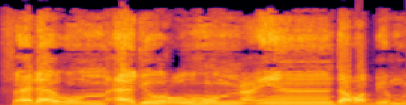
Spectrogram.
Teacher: في عندنا ميم مع عين، الميم مع العين، هذا أيضا جاء العين أحد حروف الإظهار الشفوي، فتظهر الميم عند العين، فلا نضغط على الميم، فنقرأها هكذا: فلهم أجرهم عند ربهم.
